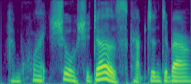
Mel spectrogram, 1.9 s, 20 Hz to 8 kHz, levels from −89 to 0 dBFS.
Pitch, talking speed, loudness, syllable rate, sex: 150 Hz, 250 wpm, -17 LUFS, 6.1 syllables/s, female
